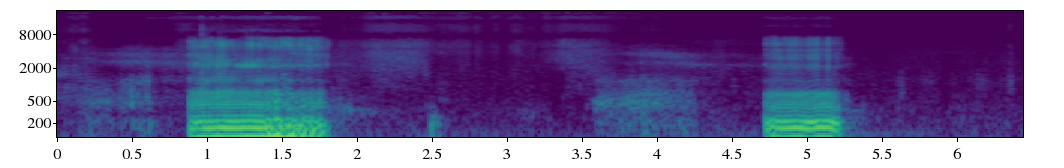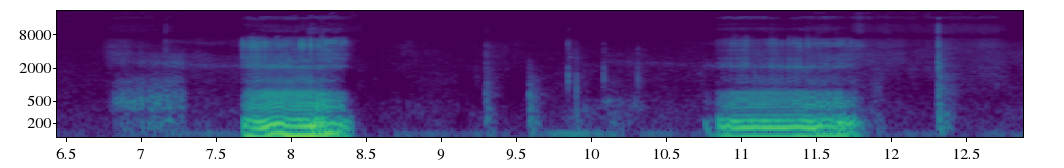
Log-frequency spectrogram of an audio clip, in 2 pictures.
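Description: A Golden Retriever makes deep, rough, snore-like grunts, each about a second long, every few seconds.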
